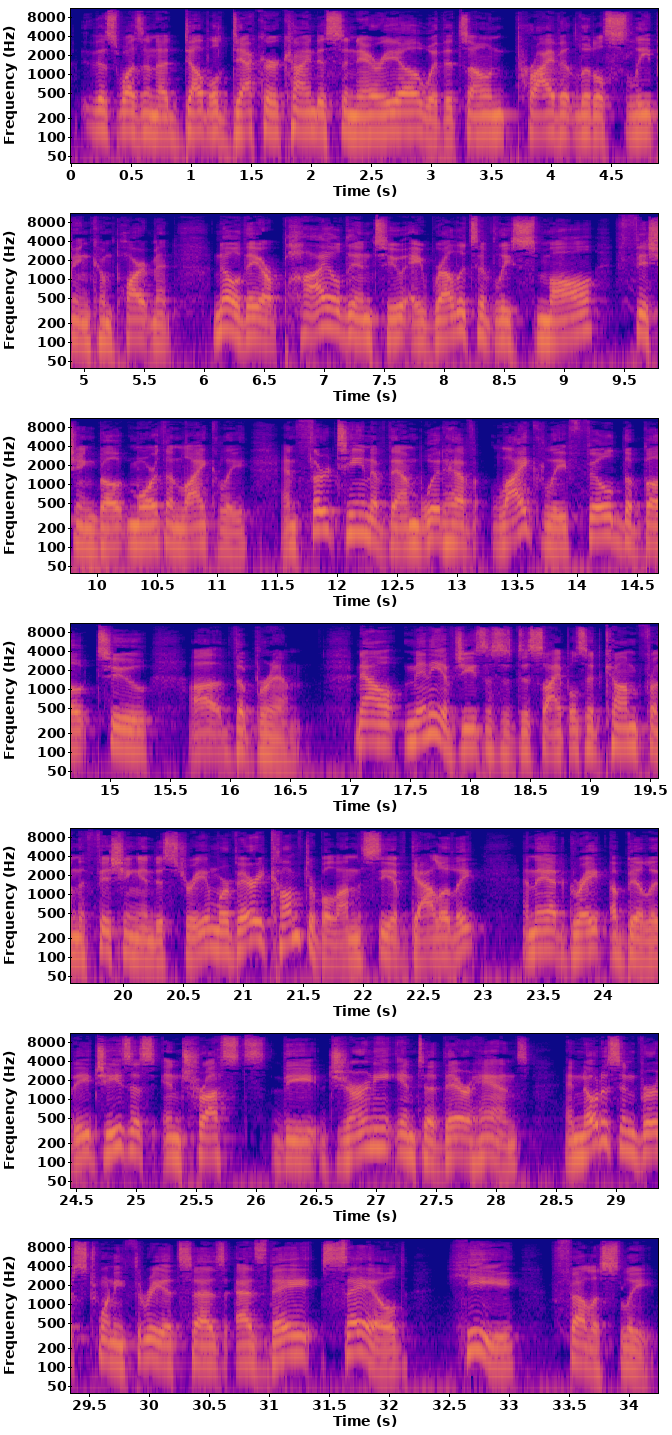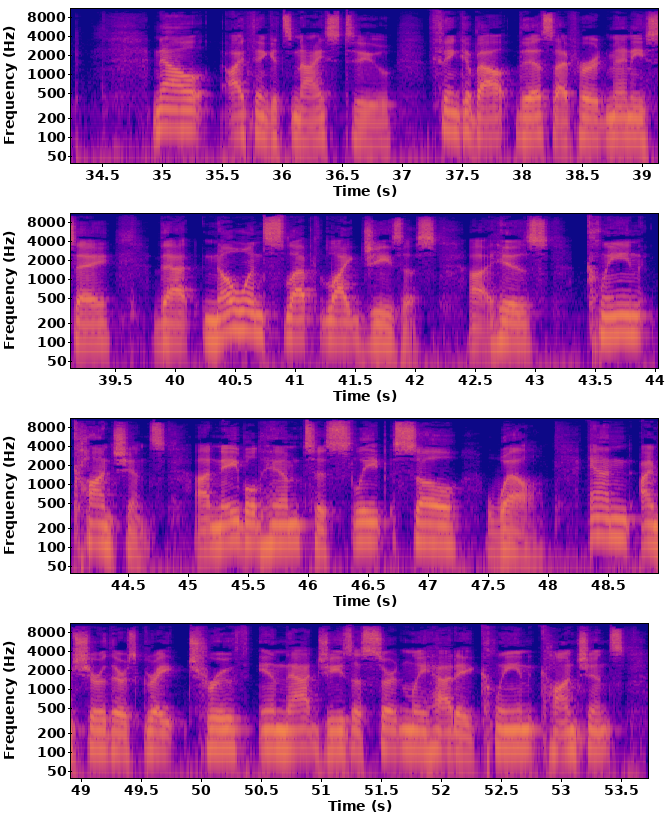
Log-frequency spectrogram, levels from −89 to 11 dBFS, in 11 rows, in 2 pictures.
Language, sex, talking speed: English, male, 145 wpm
